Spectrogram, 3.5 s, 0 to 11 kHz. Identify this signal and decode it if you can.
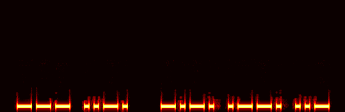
Morse code, heard as a keyed tone, about 25 wpm, 600 Hz. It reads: OF CPU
